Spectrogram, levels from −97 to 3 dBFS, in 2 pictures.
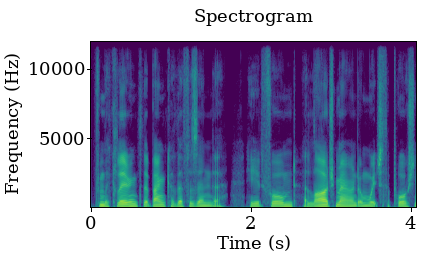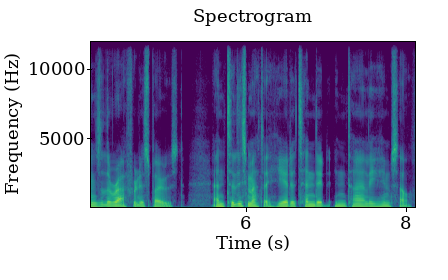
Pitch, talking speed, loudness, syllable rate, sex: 115 Hz, 245 wpm, -22 LUFS, 6.7 syllables/s, male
